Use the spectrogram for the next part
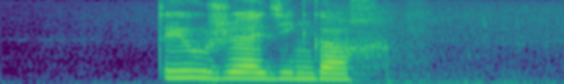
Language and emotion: Russian, neutral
